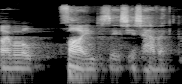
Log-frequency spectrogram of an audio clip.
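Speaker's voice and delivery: very quiet, low, hushed, grave, serious delivery. A player speaks as their character in a game scene, quite serious tone. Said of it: "in a quite serious tone".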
